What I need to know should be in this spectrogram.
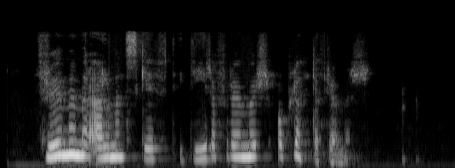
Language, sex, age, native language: Icelandic, female, 30-39, Icelandic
